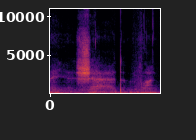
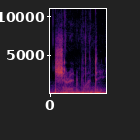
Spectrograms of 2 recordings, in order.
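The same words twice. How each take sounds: First: Said in the usual way. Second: "Shar ed flat T" broken into shar, ed, flat, tee; syllable-split wordplay. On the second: Shown as a demonstration. ASMR host toying with trigger words, "Shar ed flat T" in whispered syllables. Plays with the word's sounds.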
